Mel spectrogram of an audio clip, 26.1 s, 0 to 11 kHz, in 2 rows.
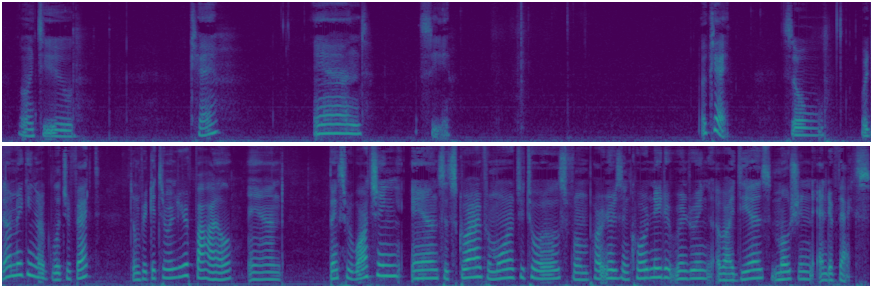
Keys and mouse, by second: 5.2 middle click, 8.1-9.2 drag, 9.9 alt+a, 16.3 alt+a.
